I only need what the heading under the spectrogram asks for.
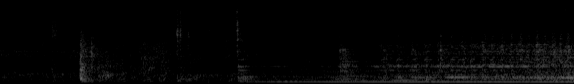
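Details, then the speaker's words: Knapp Monarch Duo-Aire hassock fan, guessed early or mid-1960s, oiled, on a Kill-A-Watt meter drawing 1.65 A on high. Clicks at switch-on, then a rough, uneven motor buzz that gets noisy as it spins up; worn thrust washers suspected from the shaft's axial play, unconfirmed. "it's a little noisy at first until it gets up to speed but you can see here there's quite a bit of it really gets noisy"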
